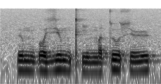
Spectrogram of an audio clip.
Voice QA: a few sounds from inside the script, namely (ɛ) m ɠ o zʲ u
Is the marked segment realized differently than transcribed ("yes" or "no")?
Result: yes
